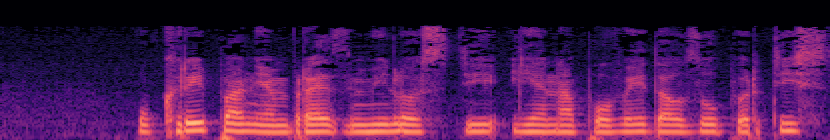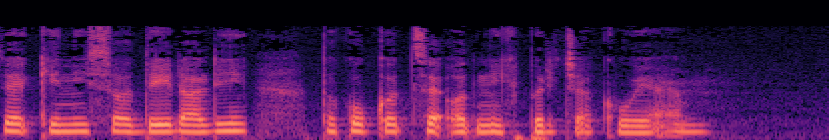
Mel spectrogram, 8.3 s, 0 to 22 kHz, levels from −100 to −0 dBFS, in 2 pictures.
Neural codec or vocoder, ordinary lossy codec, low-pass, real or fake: vocoder, 44.1 kHz, 128 mel bands, Pupu-Vocoder; MP3, 48 kbps; 19.8 kHz; fake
